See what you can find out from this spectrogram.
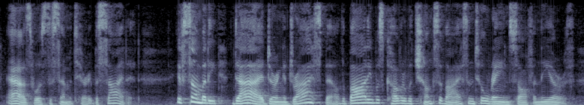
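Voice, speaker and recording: A woman narrating a novel as a read-along, in an expressive storytelling style. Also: fairly low pitch.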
